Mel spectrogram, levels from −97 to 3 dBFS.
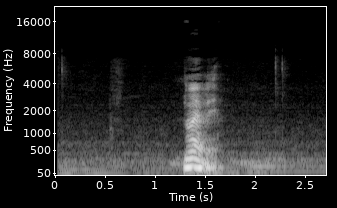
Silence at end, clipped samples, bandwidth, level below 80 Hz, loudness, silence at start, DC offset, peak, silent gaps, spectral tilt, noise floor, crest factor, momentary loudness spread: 0.6 s; under 0.1%; 5.2 kHz; -46 dBFS; -16 LUFS; 1.3 s; under 0.1%; -2 dBFS; none; -9 dB/octave; -49 dBFS; 18 dB; 26 LU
